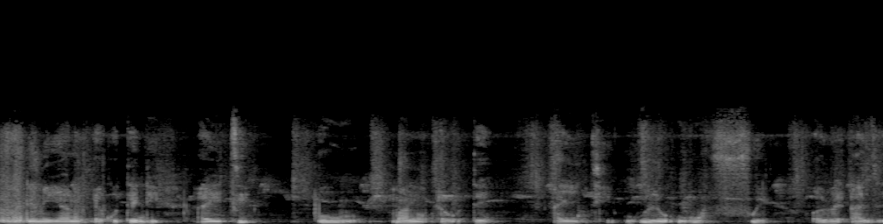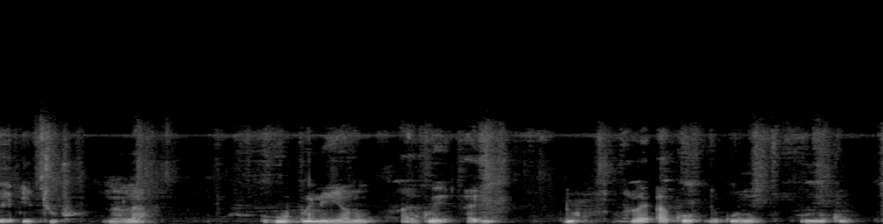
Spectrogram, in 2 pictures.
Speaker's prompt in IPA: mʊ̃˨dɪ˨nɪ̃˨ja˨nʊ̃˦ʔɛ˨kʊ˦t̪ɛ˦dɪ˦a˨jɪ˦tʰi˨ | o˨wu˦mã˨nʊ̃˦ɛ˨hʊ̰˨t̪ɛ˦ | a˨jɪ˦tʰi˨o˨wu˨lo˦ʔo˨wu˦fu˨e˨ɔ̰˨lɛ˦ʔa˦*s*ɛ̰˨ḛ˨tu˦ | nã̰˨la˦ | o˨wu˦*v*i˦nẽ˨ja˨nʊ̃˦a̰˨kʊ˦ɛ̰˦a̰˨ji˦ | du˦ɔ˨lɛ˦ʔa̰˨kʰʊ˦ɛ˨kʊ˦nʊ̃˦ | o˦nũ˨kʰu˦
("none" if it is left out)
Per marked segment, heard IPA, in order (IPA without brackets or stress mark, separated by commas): z, b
